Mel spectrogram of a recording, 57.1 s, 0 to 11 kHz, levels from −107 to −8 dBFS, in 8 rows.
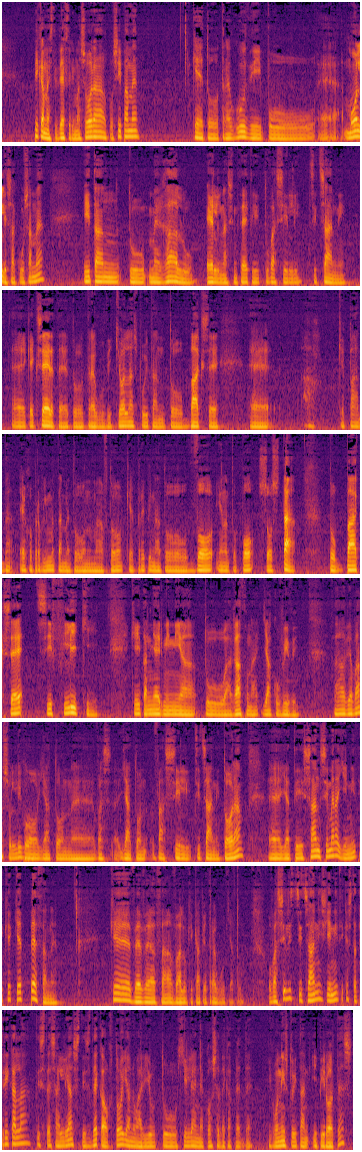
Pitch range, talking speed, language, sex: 85-105 Hz, 110 wpm, Greek, male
